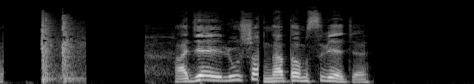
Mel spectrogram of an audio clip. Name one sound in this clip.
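A young man speaks close to a microphone in a comic, exaggerated voice.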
